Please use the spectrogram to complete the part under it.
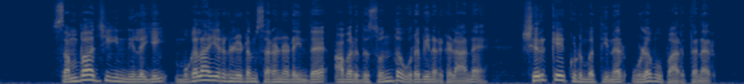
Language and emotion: Tamil, neutral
